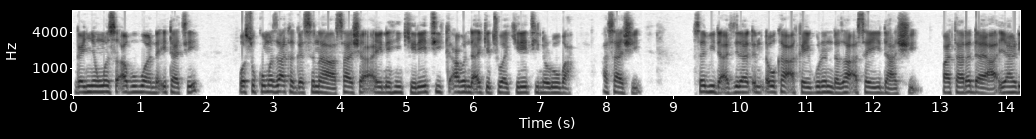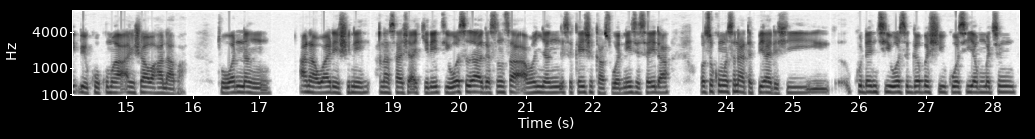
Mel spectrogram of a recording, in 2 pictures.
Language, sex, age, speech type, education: Hausa, male, 15-29, spontaneous, primary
